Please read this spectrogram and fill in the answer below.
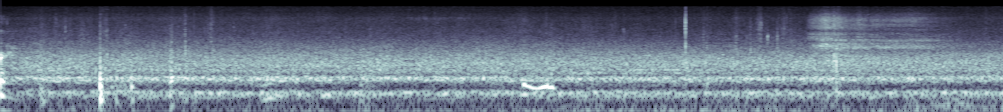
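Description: Honeybees buzzing steadily around an opened, dead hive; the beekeeper takes them for robber bees from other colonies carrying off the last of its honey. A single sharp knock about a second in, with light scrapes later, as a hive tool pries a wooden frame loose and it is lifted out.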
